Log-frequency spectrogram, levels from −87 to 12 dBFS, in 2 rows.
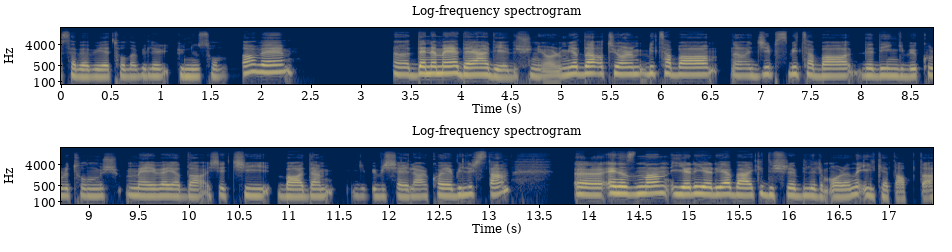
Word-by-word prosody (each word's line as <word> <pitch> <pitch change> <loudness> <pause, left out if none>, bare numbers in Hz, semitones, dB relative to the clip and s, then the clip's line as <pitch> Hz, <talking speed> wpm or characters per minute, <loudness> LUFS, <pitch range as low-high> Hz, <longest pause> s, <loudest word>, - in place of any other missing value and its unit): sebebiyet 175 -1 -3
olabilir 180 +1 -6
günün 180 -2 -3
sonunda. 185 +9 -4
Ve, 270 +1 +3 1.1
ııı, 210 -3 -2
denemeye 235 0 +6
değer 210 -1 +4
diye 165 -2 -3
düşünüyorum. 180 - -6
Ya 230 0 +1
da 235 -1 +6
atıyorum 225 0 -1
bir 235 - -2
tabağa, 215 -2 +2 0.2
ııı, 195 -1 -6
cips, 220 +2 -7
bir 225 -2 -4
tabağa 190 -2 0
dediğin 190 -3 -4
gibi 185 0 -4
kurutulmuş 190 -1 -7
meyve 190 -2 -1
ya 180 -1 -3
da, 170 -1 -3
işte, 195 +2 -7
çiğ 190 0 -6
badem 180 +5 0 0.2
gibi 185 -1 -12
bir - - -7
şeyler 180 0 -4
koyabilirsem, 210 - -1 0.7
ııı, 210 -2 +5
en 235 +3 +7
azından 235 +2 +5
yarı 220 +1 +5
yarıya 220 -1 +5
belki 205 +1 +2
düşürebilirim 190 -4 -4
oranı 175 +6 -1
ilk 185 -2 -7
etapta. 165 - -5
195 Hz, 145 wpm, -19 LUFS, 180-220 Hz, 1.1 s, en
